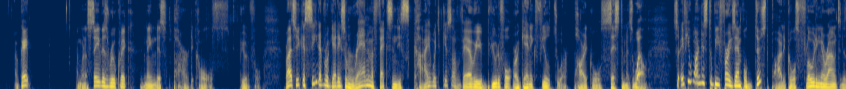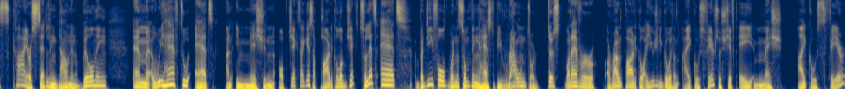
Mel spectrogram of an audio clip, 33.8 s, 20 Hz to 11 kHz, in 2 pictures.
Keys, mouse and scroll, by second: 0.1 ctrl+s, 1.6 ctrl+s, 8.2 ctrl+s, 14.4 click, 21.0 space, 24.6 right drag, 30.2 shift+a.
